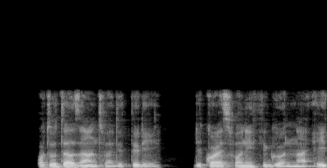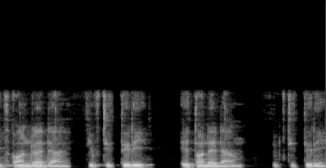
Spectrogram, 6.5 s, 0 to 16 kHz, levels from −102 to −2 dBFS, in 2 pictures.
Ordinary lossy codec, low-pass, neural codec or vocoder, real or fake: none; 7.2 kHz; none; real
